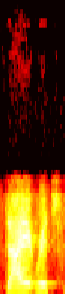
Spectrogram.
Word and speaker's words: Dietrich: Welcome to today's episode of the Diet Rich Life. I'm your host, Heidi Dietrich. And yes, that's spelled like Diet Rich.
